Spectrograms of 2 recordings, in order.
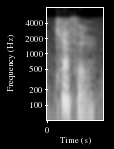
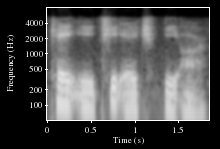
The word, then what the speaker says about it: Kether: head if he has great knowledge were called kether the crown by the ancient Hebrews readers side kether I'm pronouncing it that way it's spelled ke t h e r kether and of readers aside and this human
